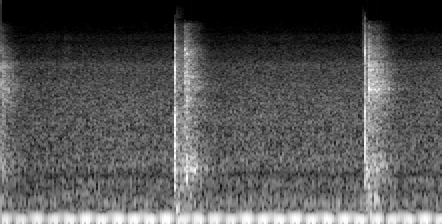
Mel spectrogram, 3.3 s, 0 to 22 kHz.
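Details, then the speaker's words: Craftsman GTS5000 lawn tractor with Kohler engine at idle, after replacing a bad PTO switch: two crisp clicks about 1.4 seconds apart as the electric PTO clutch engages normally. "that's what you'll hear a good old audible click what that means is that's engaging the PTO"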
